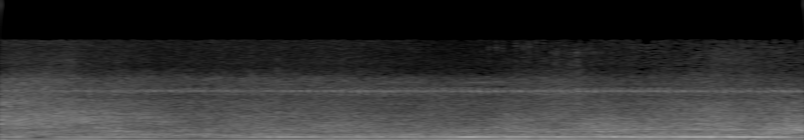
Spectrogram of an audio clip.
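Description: Lawn mower engine running steadily at a constant speed, an even hum with a faint whine above it.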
